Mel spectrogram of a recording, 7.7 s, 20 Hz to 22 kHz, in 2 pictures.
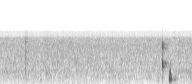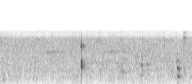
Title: Hiccups Pt 2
